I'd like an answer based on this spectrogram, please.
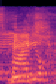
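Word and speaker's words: Pécs: It's page, bukan pektoralis mayor.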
